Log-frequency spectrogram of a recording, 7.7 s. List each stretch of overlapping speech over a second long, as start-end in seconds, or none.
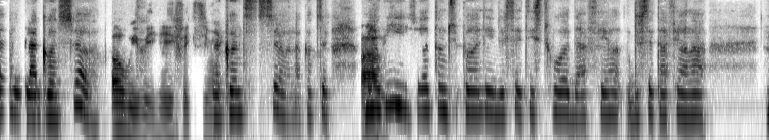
none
